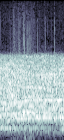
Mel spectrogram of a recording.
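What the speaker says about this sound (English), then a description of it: "this Crawley Center crowd comes to its feet, cheering on the Broncos" A home basketball crowd in the Crawley Center gym roars and cheers for the Broncos at a high school boys' game, a loud, dense wall of voices rising to its feet.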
